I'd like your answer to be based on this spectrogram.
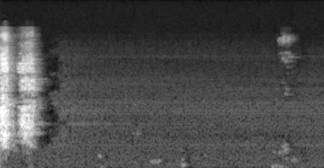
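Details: Deliberately induced sneezes after hours of working out in cold air, with an itchy, running nose: two quick, sharp, hissing bursts close together like a small double sneeze, then a faint later snuffle.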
